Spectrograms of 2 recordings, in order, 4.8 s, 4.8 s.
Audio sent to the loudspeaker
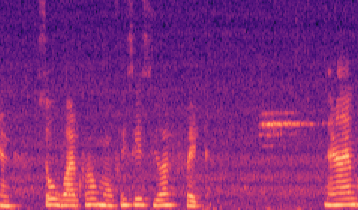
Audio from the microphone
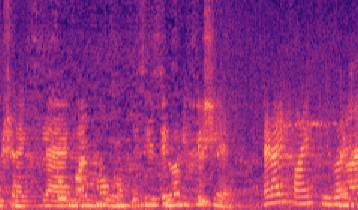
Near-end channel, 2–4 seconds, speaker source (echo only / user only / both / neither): both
